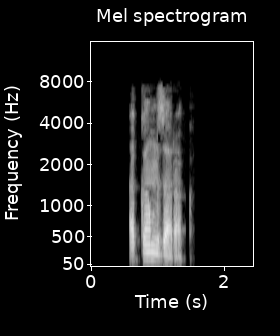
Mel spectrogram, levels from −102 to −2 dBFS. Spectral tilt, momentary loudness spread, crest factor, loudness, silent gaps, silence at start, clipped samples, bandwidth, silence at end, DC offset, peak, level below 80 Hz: -5.5 dB/octave; 14 LU; 20 dB; -19 LUFS; none; 0.55 s; under 0.1%; 8 kHz; 1.1 s; under 0.1%; -2 dBFS; -66 dBFS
